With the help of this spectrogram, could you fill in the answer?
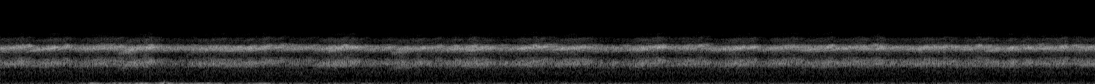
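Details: Many frogs croaking in a spring wetland behind a house, live recording without looping: a dense, unbroken chorus of trilled calls blending into a steady shimmering drone, with soft rumbles near the start.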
